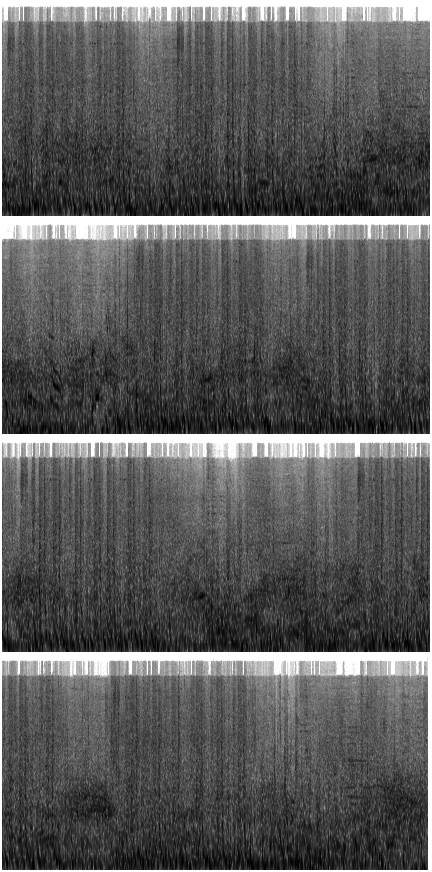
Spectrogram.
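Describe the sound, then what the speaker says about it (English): Dense, continuous barrage of weapon fire in The First Descendant, rapid overlapping booms and mechanical clatter like artillery bombardment, loud and unbroken throughout with game effects layered in. "Bombardment. Dude, it's like spewing some artillery."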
